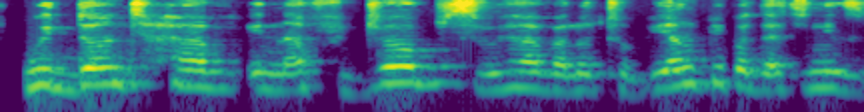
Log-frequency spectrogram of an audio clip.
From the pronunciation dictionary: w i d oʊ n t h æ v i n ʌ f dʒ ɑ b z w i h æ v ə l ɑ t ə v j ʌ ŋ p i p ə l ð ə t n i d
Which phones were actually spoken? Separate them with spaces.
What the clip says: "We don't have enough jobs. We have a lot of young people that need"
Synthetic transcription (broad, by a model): w i d oʊ n t h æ v i n ʌ f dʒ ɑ b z w i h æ v ə l ɑ t ə v j ʌ ŋ p i p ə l ð ə t n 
